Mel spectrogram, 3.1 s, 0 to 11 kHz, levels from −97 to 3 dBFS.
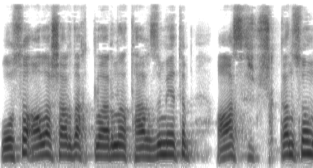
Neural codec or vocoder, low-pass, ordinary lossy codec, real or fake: autoencoder, 48 kHz, 128 numbers a frame, DAC-VAE, trained on Japanese speech; 9.9 kHz; MP3, 64 kbps; fake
